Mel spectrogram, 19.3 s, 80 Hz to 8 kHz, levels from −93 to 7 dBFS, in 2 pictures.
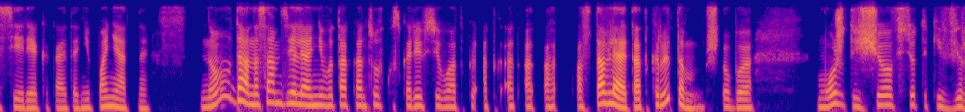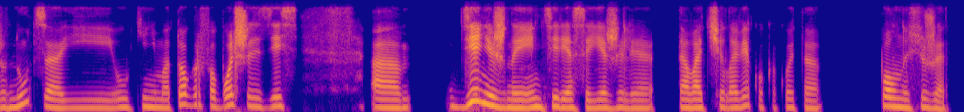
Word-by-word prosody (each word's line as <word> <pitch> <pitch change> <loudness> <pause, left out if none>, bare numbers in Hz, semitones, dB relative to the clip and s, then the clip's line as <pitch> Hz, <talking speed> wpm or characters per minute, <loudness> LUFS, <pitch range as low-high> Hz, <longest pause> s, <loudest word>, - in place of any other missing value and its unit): серия 155 +1 -3
какая-то 150 +2 -8
непонятная. 160 -2 -3 0.6
Ну 290 - -2
да, 305 -4 +6
на 225 -1 +1
самом 265 +2 0
деле, 235 -2 +2
они 210 0 +3
вот 205 0 -5
так 210 0 0
концовку, 205 0 -5
скорее 195 0 -3
всего, 180 +1 -6
отк 175 - -7
от 190 - -9 0.3
а - - -3
а 185 0 -4 0.2
оставляют 185 -2 +5
открытым, 170 - -1
чтобы, 165 -2 -3 0.6
может, 205 +4 0
ещё 210 +5 +3
всё-таки 195 -1 -8
вернуться, 170 - -2
и 160 0 -7
у 170 +1 -5
кинематографа 180 - -3
больше 190 0 +4
здесь, 180 +3 -3 0.7
ам, 165 -1 +1 0.4
денежные 175 - +7
интересы, 165 -3 0
ежели 155 0 -1 0.2
давать 165 -1 +1
человеку 165 +1 -1
какой-то 155 -1 -8 0.6
полный 180 -4 +2
сюжет. 155 -2 -4
175 Hz, 120 wpm, -23 LUFS, 160-200 Hz, 0.7 s, денежные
